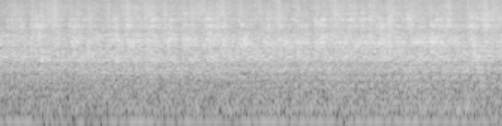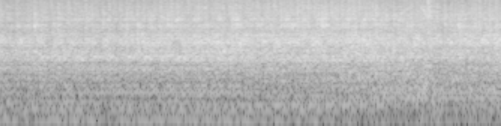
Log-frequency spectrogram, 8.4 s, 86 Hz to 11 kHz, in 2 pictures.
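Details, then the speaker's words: 1985 M1028 CUCV with GM 6.2L diesel on its old exhaust before replacement: loud idle with a constant tinny metallic buzz over the clatter. Loose brackets are rattling the crooked, low-hanging pipes. "oh that sounds terrible we got loose brackets listen to that that sounds terrible and it looks terrible all crooked and so low"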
